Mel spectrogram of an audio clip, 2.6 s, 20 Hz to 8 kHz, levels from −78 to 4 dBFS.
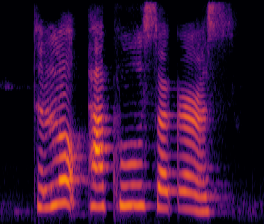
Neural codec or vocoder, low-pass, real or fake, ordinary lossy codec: codec, 16 kHz, 1 kbps, X-Codec, HuBERT features, trained on balanced general audio; none; fake; none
